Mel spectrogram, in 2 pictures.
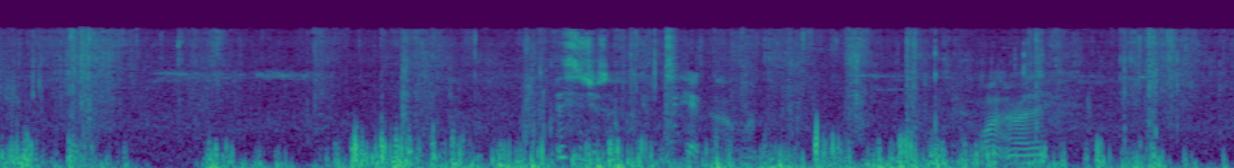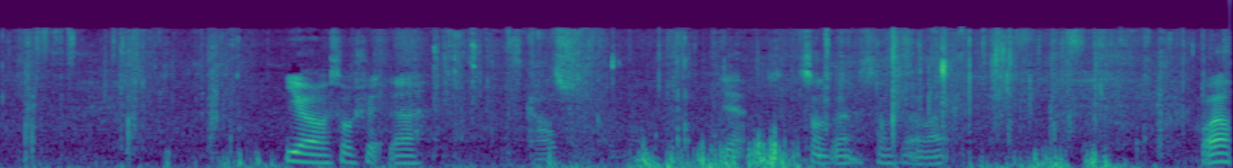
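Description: Footsteps crunch over loose rubble.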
